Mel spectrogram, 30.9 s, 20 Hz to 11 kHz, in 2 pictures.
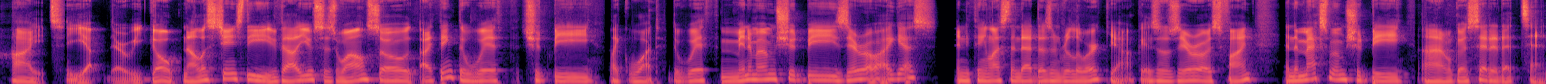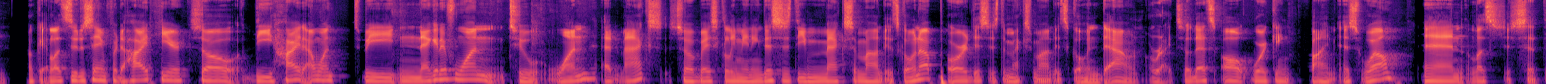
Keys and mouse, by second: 2.3 click, 3.2-4.7 drag, 5.1-6.6 drag, 6.6 ctrl+z, 7.3-10.6 drag, 13.0-14.7 drag, 15.2 click, 16.2 click, 17.3-20.2 drag, 20.4 click, 22.0-25.6 drag, 26.1-26.9 middle drag, 28.3 KP_0, 29.4 KP_0, 30.6-30.9 drag.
